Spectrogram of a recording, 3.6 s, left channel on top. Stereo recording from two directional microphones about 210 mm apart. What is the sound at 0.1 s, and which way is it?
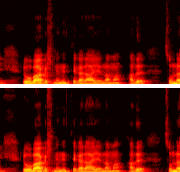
Speech, 20° right (ahead or behind).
